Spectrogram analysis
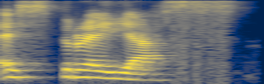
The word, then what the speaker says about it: estrellas: Cinco estrellas. Okay, so you should be able to hear the s sound at the end of the word, which shows that there is more than one.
